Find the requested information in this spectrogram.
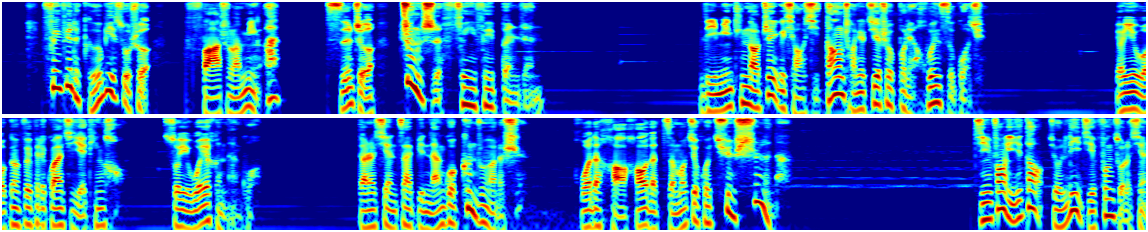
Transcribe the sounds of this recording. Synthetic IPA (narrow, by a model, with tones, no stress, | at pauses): fe˥ɪfe˥ɪɾə˨kɤ˧˥pi˥˧su˥˧ʂɤ̰˥˩ | fa̰˥ʂɤ˥ŋlə̰˧mi˥˧ŋʔa˥˩n | sɹ̩˧˥ʈ͡ʂɤ˨˩˦ | ʈ͡ʂɤ˥˧ŋʂɻ̩˥˩fe˥ɪfe˥ɪpə̰˨˩nɻə̰˧˥n | li˨˩mi˧˥ŋt̪ʰi˥ŋt̪ɑ˥˧ʊʈ͡ʂɤ˥˩i˩ɡə˩ɕjɑ˥ʊɕi˨t̪ɑ˥ŋʈ͡ʂʰŋt͡ɕo˥˩ʊt͡ɕjɛ˥ʂo˥˧ʊpu˥˩ljɑ̰˨˩ʊxwə˥nsɹ̩˨˩kwɔ̰˥˧t͡ɕʰy̥˥˩ | jo˧˥ʊɥy˧˥wɔ˨˩kə˥nfe˥ɪfe˥ɪdə˨kwa˥nɕi˨jɛ˨˩t̪ʰi˧˥ŋxɑ˨˩˦ʊ | swɔ˧˥i˨˩wɔ˧˥jɛ˧˥xə˨˩na̰˧˥nkwɔ̰˥˩ | t̪a˥˧nʂɻ̩˥˧ɕjɛ˥˧nt͡sa˥˩ɪpi˨˥˩na˧˥nkwɔ˥˧kɤ˥˧ŋʈ͡ʂŋjɑ˥˩d̪ə˩ʂɻ̩˥˩xwɔ˧˥d̪ə˧xɑ̰˨˩ʊxɑ˥˩ʊd̪ə˩t͡sə˨˩nmə˦t͡ɕjo˥˧ʊxwe˥˧ɪt͡ɕʰɛ˥˧ʂɻ̩˥˩nə˩ | t͡ɕi˨˩nfɑ˥ŋi˧˥t̪ɑ˥˧ʊt͡ɕjo˥˧ʊli˥˩t͡ɕi˧˥fɤ˥ŋswɔ˨˩l̰ə̰˦ɕjɛ˥˧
